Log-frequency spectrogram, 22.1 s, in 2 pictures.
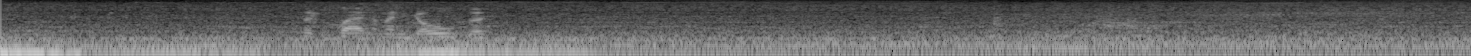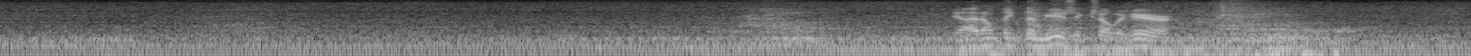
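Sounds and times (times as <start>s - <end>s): car engine droning: 0.0s - 22.0s.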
